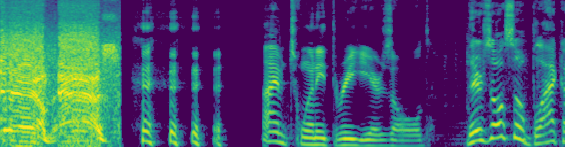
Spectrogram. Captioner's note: laughs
